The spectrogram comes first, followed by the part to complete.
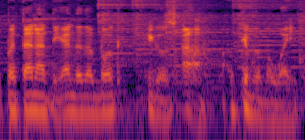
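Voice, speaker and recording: A man voicing an author who pitches his book in an unnaturally deep, droning voice. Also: quick pace, a bit bright, faint music behind. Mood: flat. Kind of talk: comedic skit acting.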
